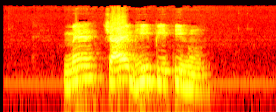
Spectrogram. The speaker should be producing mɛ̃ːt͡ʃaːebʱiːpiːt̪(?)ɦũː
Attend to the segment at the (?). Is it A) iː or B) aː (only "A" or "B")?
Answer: A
